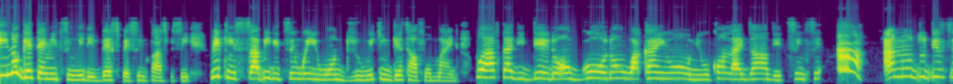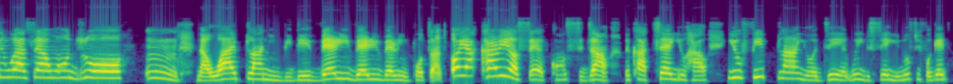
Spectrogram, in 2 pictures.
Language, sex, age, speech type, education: Nigerian Pidgin, female, 15-29, spontaneous, secondary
